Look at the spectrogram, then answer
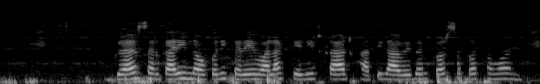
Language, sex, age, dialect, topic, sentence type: Bhojpuri, female, 18-24, Western, banking, question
